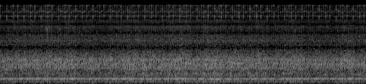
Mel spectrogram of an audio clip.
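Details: 2013 Dodge Challenger R/T 5.7 Hemi at warm idle after about an hour of driving: light, fast, uneven tick under the engine note; owner suspects lifter tick, says it is not injector noise, unconfirmed.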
